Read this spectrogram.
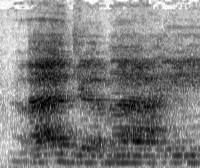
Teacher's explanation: Huruf innya dibaca panjang, situ mad arid li sukun sampai boleh 2, 4 ataupun 6 harokat. Ya, kemudian huruf ainnya sempurnakan ajma'in.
